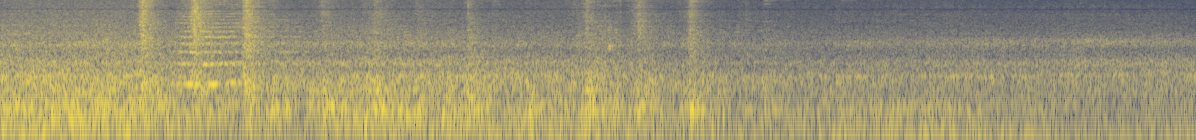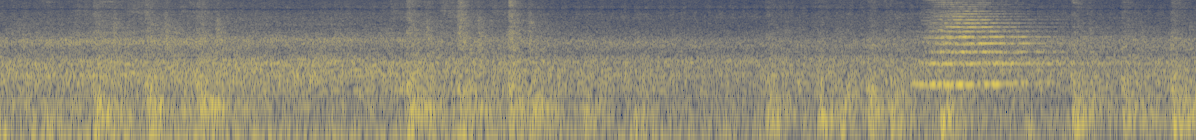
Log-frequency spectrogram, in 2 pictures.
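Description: A train rolling past close by, wheels clacking over rail joints, its rumble fading as it moves off; near the end a short locomotive horn blast, about half a second long.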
